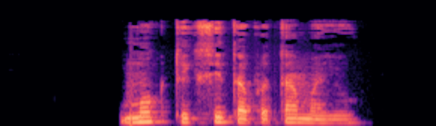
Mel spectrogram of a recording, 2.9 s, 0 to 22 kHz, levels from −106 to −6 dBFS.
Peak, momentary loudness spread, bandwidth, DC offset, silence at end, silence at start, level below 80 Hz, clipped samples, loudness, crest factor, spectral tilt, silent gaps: -8 dBFS; 10 LU; 11.5 kHz; under 0.1%; 0.55 s; 0.8 s; -60 dBFS; under 0.1%; -27 LUFS; 20 dB; -4 dB/octave; none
